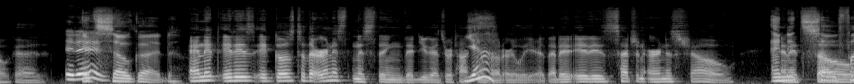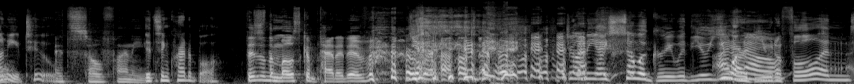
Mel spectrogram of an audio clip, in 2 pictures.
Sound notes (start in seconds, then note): 12.2 laughter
